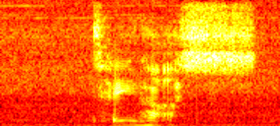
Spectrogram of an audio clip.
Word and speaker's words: Tejas: Tejas. That's how you pronounce it.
